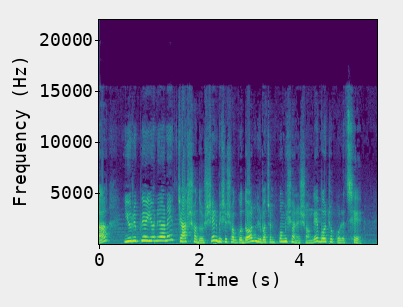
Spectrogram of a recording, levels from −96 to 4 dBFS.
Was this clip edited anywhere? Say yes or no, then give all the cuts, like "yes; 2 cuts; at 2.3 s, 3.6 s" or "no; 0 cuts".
no; 0 cuts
